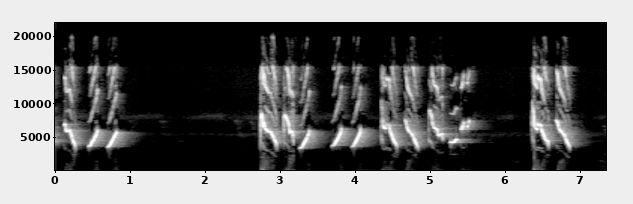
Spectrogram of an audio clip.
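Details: Javan white-eye song used as a lure to make other white-eyes answer and sing: bursts of high, sharp chirps, steep downward sweeps alternating with short rising whistles, separated by pauses of about two seconds.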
